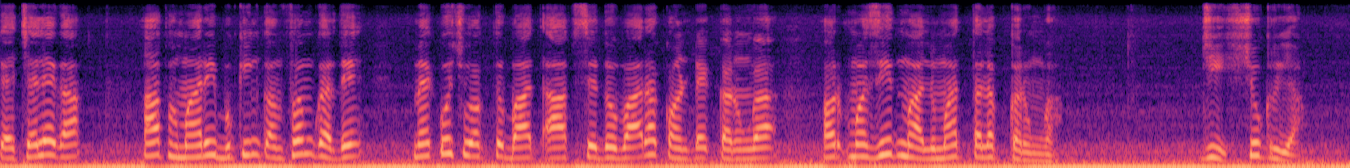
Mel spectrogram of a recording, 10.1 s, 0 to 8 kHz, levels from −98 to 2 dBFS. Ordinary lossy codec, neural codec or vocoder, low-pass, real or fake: none; none; 7.2 kHz; real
